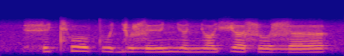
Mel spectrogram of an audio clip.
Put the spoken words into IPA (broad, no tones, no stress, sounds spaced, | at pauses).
h ɪ cʰ ʊː tʷ ɜ ɟ u ɮ ɪː ɲ ɪ ɐ̯ ɲ ʌː ç ɜ ɬ ʊː ɮ ɜ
